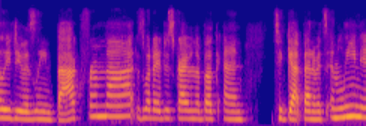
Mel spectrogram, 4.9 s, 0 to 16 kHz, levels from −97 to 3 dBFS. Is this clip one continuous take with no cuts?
yes; 0 cuts

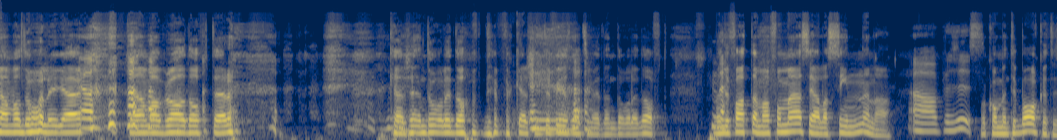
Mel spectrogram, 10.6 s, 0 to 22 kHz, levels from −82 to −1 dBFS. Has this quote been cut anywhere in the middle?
no; 0 cuts

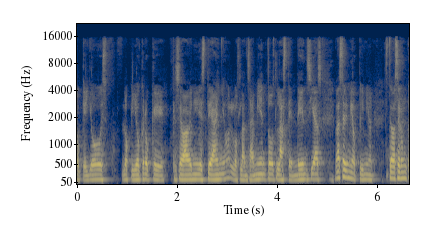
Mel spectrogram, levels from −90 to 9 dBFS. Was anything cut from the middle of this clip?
no; 0 cuts

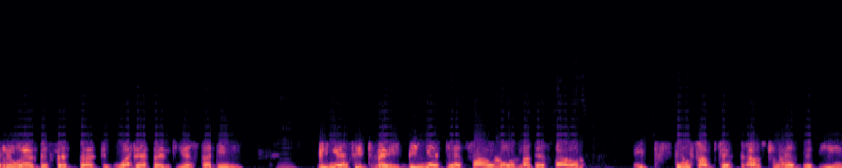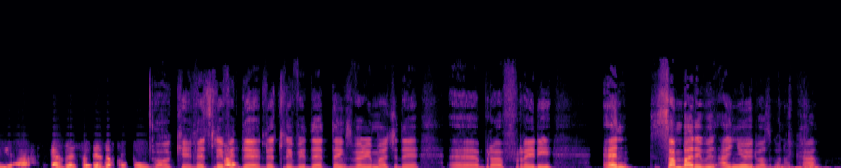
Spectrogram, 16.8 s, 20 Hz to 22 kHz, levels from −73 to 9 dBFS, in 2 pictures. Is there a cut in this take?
no; 0 cuts

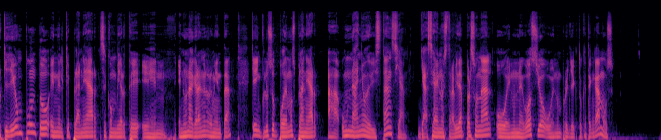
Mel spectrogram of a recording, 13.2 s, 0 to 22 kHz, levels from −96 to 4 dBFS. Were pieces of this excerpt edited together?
no; 0 cuts

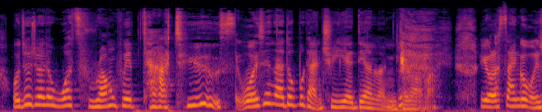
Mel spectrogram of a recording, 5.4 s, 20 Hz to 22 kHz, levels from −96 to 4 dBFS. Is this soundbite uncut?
yes; 0 cuts

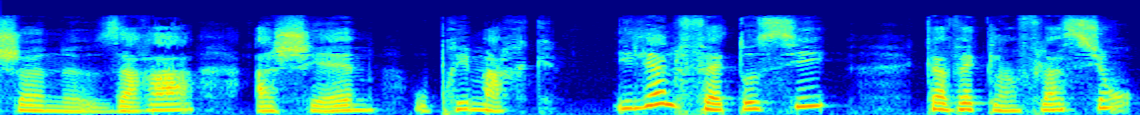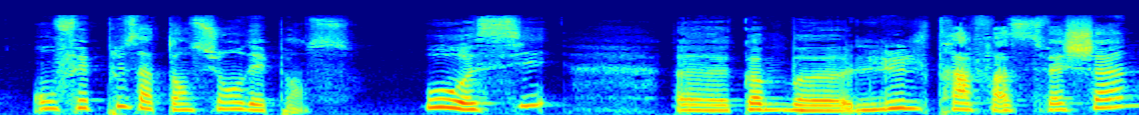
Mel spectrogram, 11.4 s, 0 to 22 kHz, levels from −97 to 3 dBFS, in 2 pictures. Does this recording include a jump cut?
yes; 2 cuts; at 3.0 s, 7.8 s

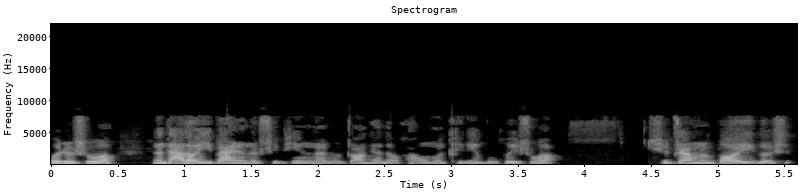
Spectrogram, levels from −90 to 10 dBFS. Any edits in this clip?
no; 0 cuts

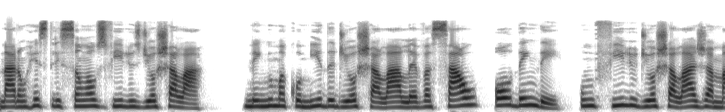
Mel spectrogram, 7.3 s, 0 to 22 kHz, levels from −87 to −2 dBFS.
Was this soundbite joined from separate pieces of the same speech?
yes; 1 cut; at 5.7 s

